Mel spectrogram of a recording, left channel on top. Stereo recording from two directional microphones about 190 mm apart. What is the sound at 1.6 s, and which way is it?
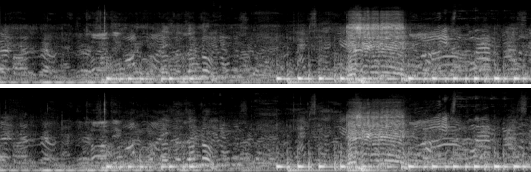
Chatter, 55° right (ahead or behind).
